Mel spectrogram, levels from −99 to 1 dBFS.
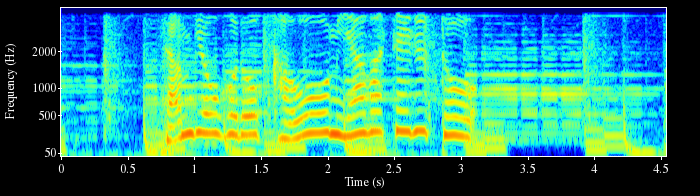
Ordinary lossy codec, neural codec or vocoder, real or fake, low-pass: none; none; real; 3.6 kHz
